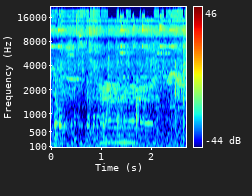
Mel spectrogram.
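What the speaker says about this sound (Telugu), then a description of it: "మధ్యలో ఈ మేకలు అనమాట. మేకలు వచ్చేటప్పటికి భయం కూడా అవుతుంది" A goat gives a single faint bleat in an outdoor home garden, heard briefly amid low background noise.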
